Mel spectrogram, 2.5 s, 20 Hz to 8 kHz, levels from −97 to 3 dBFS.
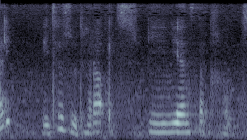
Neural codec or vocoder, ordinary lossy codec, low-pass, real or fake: codec, 24 kHz, 0.9 kbps, WavTokenizer, medium speech release version 1; none; 7.2 kHz; fake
